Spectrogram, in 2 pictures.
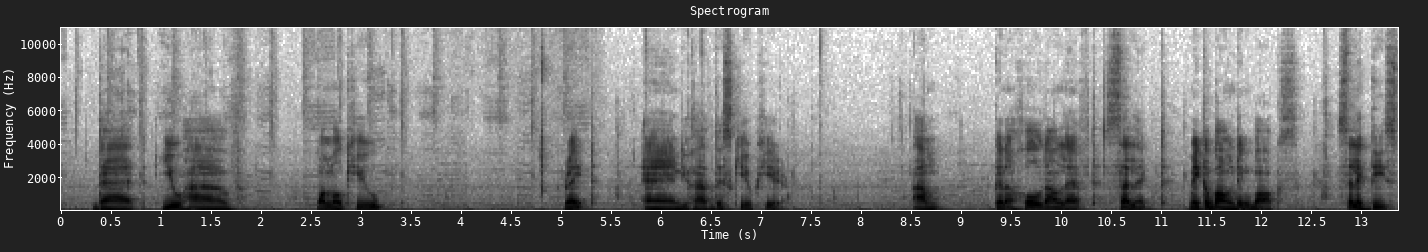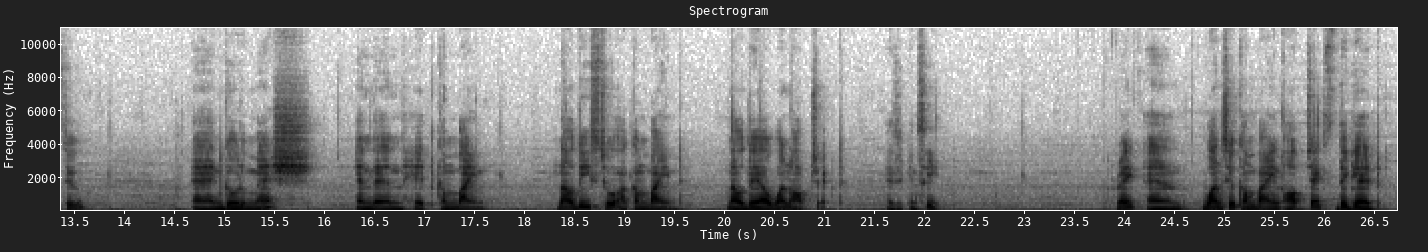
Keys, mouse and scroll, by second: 0.0 alt+middle click, 0.9 alt+middle click, 2.4 click, 2.7 shift+right click, 3.3 w, 3.9-6.2 drag, 7.8-9.8 alt+drag, 10.1 click, 15.7 click, 20.1-23.9 drag, 23.9 ctrl+z.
